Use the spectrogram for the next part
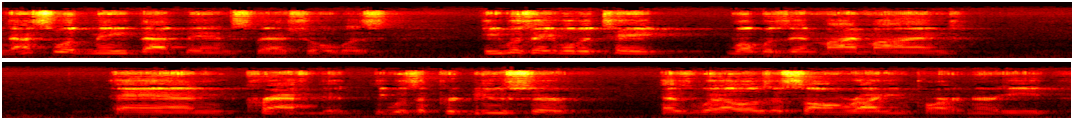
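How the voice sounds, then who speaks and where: A musician guest in his forties speaks with a medium-pitched, slightly bright voice on a rough recording. Earnest in his interview answers, he halts frequently and restarts what he's saying.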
